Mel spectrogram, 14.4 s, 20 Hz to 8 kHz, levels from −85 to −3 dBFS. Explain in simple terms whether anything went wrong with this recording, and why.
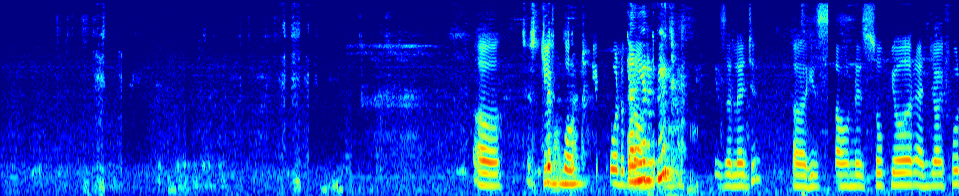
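A couple of things went wrong. There's an echo leak: a delayed copy of the speech, trailing about 0.38 s behind, at 1.64–1.83, 2.74–3.39, 4.3–4.64, 5.79–6.26, 9.78–10.43 and 12.99–13.05 s. It's likely a loudspeaker echo the other end's canceller missed.

There's also speech suppressed in double talk: from 8.43 to 10.87 s and again at 12.42–12.59 s the voice drops away in pieces, likely because both sides were talking at once.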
